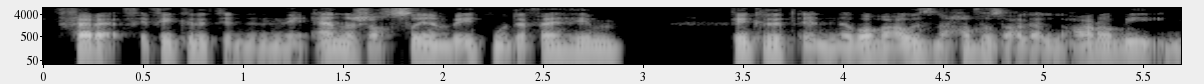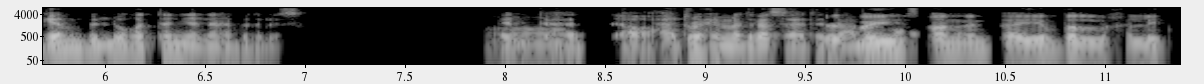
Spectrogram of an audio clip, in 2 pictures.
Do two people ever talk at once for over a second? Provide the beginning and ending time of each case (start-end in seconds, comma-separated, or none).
none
